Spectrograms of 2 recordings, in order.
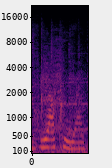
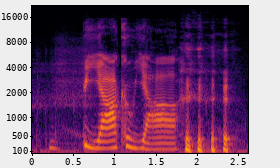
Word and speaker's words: Byakuya: They say it like there's an H at the end of his name. Yeah. Byakuya.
